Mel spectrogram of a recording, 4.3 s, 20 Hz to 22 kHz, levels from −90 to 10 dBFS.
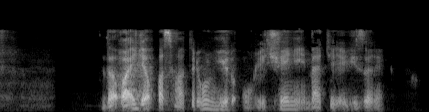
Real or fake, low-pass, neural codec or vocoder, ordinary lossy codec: fake; 7.2 kHz; autoencoder, 22.05 kHz, a latent of 192 numbers a frame, VITS, trained on one speaker; AAC, 32 kbps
